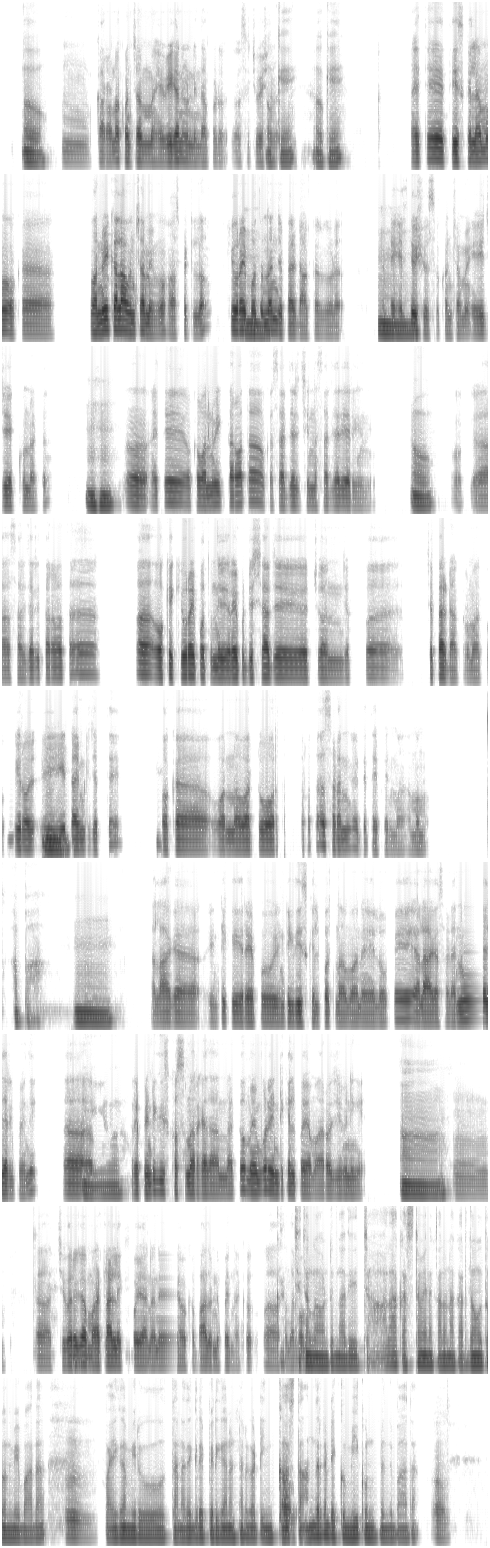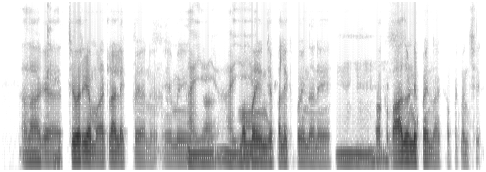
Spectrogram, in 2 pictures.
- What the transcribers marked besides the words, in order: in English: "హెవీ"; static; tapping; in English: "వన్ వీక్"; in English: "క్యూర్"; in English: "హెల్త్ ఇష్యూస్"; in English: "ఏజ్"; in English: "వన్ వీక్"; in English: "సర్జరీ"; in English: "సర్జరీ"; in English: "సర్జరీ"; in English: "క్యూర్"; in English: "డిశ్చార్జ్"; other background noise; in English: "వన్ అవర్ టూ అవర్"; in English: "సడెన్‌గా డెత్"; distorted speech; in English: "సడెన్‌గా"
- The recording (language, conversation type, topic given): Telugu, podcast, పాత బాధలను విడిచిపెట్టేందుకు మీరు ఎలా ప్రయత్నిస్తారు?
